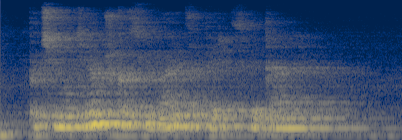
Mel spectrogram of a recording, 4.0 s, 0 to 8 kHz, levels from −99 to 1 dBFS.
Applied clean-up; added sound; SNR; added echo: none; none; none; reverberation time 2.2 s.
